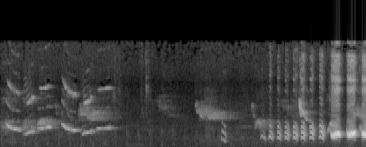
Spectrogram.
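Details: Chinese hwamei kept in a cage, moulting, at morning voice practice; faint scattered whistles, then a loud rapid run of repeated sharp notes building at the end.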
